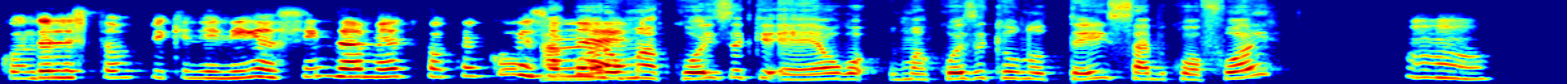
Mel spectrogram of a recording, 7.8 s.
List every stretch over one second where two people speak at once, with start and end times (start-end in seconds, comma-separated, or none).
none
